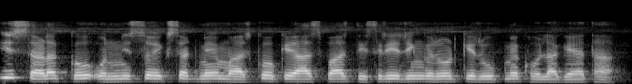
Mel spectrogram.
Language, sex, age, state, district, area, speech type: Hindi, male, 18-30, Uttar Pradesh, Pratapgarh, rural, read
